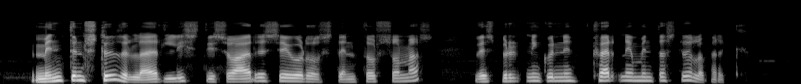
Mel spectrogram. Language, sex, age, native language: Icelandic, male, 18-19, Icelandic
